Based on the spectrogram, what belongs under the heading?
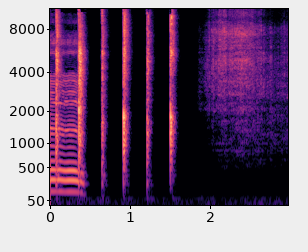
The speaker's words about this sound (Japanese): はい、拍手。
